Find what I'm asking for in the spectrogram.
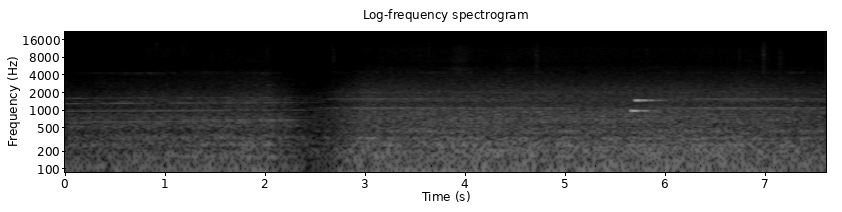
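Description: Steady low rumble of a train rolling along the track in the video game Train Sim World 3, constant and fairly loud, with a brief dip midway and a short high tone near the end.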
